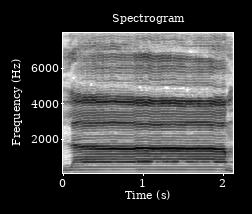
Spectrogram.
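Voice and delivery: লাম light, vowel held long and level; long-drawn, unforced লাম; light normal pronunciation. Shown as a demonstration. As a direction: stretch লাম out evenly with a light L. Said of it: "হালকা নরমালভাবে উচ্চারণ করবো".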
